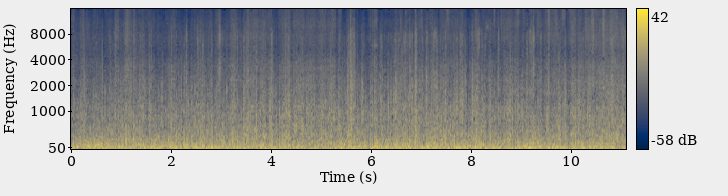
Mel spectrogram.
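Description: Wind rushing and buffeting the microphone over the steady rumble of an express passenger train running at speed, heard from on board.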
